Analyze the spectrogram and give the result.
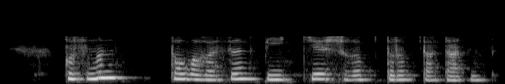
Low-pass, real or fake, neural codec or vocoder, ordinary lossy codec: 3.6 kHz; fake; codec, 16 kHz, 4 kbps, FunCodec, trained on Chinese and English, 50 frames a second; none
